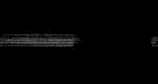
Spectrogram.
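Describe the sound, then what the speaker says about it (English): A car alarm goes off outside, a steady high electronic tone that holds, cuts out and briefly restarts, heard faintly at a distance with no talk over it. "Can you guys hear that stupid car alarm going off?"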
